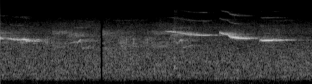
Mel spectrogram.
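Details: Female blue-and-white flycatcher with food in her bill, singing near the nest; a few drawn-out whistled notes, one gliding downward, fairly faint against background hiss.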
